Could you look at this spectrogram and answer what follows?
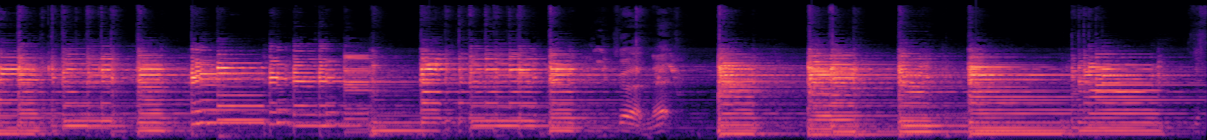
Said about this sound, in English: Chimey, ringy, like Rickenbacker-esque tones. I mean, that sounds great. That sounds like a freaking Rickenbacker.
